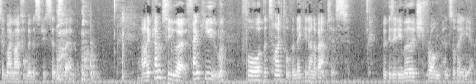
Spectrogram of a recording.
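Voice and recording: Quiet and at a moderate pace, the speaker has a British accent and lively intonation. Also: man.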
